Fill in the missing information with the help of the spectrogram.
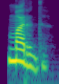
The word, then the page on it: मर्द: مرد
